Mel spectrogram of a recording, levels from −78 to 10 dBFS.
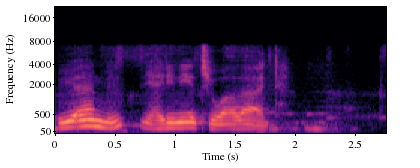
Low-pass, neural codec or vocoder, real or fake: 7.2 kHz; codec, 16 kHz, 0.5 kbps, X-Codec, HuBERT features, trained on balanced general audio; fake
